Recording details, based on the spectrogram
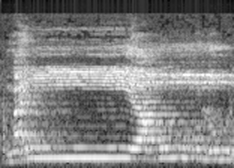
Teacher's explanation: یہاں بھی آواز ناک میں جائے گی. من یقول، من یقول کو کھینچیں گے، واو مدہ ہے. من یقول، لام کو جلدی، زبر زیر پیش کی حرکت کو جلدی.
